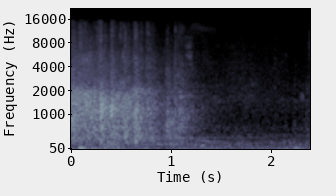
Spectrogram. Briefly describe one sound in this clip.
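Applause from an audience fades out.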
